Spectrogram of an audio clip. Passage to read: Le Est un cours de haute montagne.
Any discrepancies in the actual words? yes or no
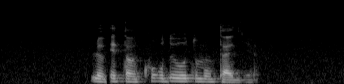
no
